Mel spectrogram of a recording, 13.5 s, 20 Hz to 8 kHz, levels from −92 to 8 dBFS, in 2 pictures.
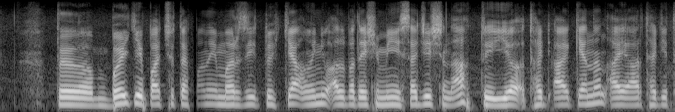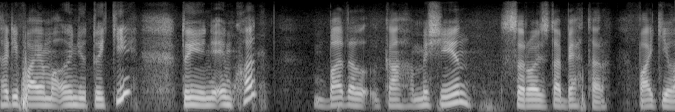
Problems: none marked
